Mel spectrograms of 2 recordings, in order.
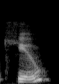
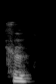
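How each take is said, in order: First: It is said with the English 'you' sound. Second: It is said with the French 'keu' sound. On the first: "so in English, you'd say Q" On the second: "in French, we would say que"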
